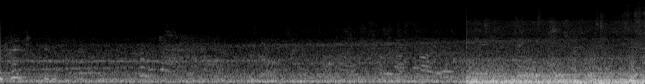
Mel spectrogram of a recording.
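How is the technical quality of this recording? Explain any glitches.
The recording has one clear fault: the first part sounds dull and noticeably quieter before the sound abruptly opens up.

From the start to 4.67 s, the audio is muffled and boxy, with nothing above 7.4 kHz, and it sits about 10 dB lower, with a faint added noise floor roughly 55 dB below the signal. At 4.67 s it brightens and jumps in level with no silence at the change. The likely cause is an input switched to a poorer device: a narrower-band device with its own level and noise was in use, and the system then moved back to the better input.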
